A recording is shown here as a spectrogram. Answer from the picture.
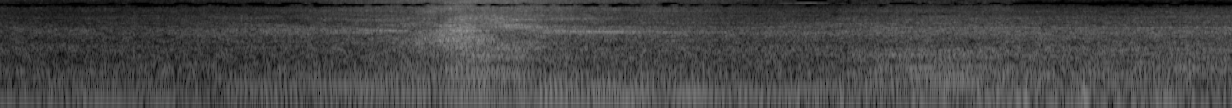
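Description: A car passing close by on the road, its engine and tyre noise rising to a peak about two seconds in and then fading, over a steady low traffic hum.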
